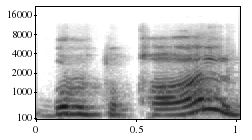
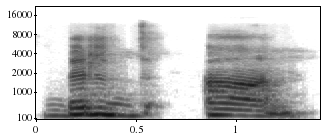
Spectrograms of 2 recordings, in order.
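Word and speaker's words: بردقان: This one we pronounce it as birdan. The standard word is burtuqal, but in Lebanese it's birdan, birdan.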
